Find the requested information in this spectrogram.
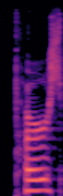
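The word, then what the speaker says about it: Peirce: even saw Hester Pi purse Pierce however pronounced I've heard it both ways legitimately that time I actually heard I thought I think it was a recording of her saying Hester purse but everyone calls her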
